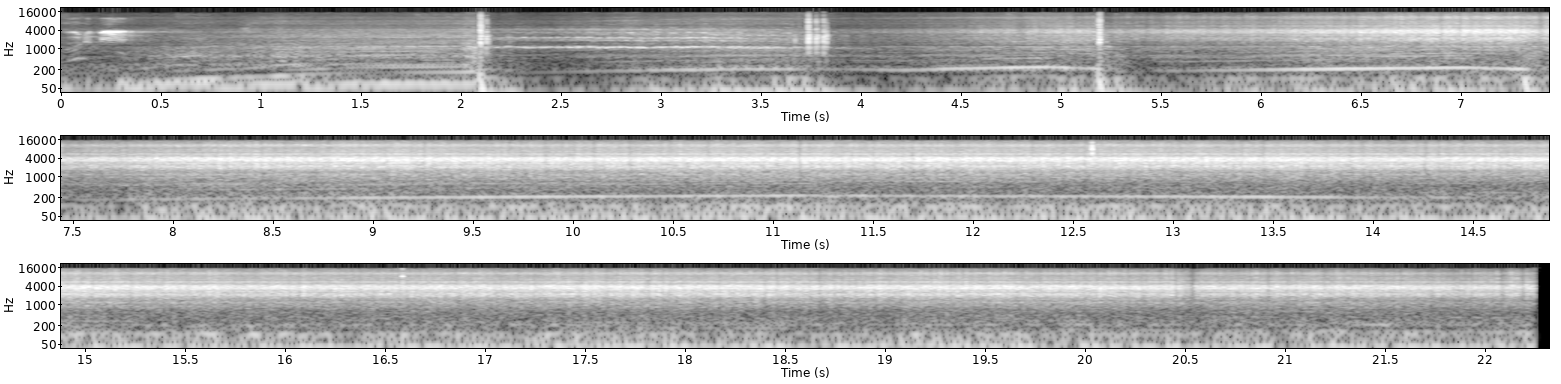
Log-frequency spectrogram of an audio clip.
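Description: Turbocharged four-cylinder car launching off a drag-strip start line and accelerating flat out, heard from inside the cabin. The engine note climbs through the gears, breaking sharply at upshifts about two, four and five seconds in. After about eight seconds it levels off and eases, and loud wind and road noise take over.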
